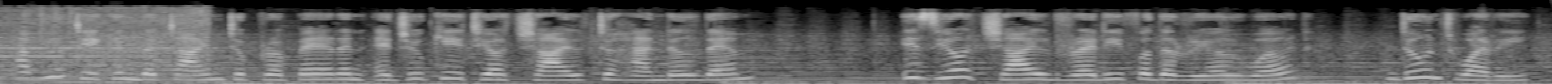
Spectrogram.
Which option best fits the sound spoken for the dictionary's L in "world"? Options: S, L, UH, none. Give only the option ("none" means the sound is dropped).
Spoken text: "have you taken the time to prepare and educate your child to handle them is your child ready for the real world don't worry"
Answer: none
